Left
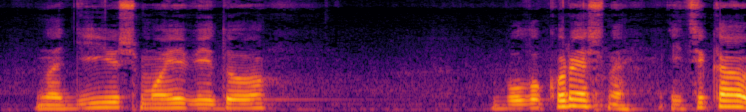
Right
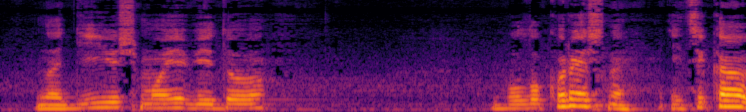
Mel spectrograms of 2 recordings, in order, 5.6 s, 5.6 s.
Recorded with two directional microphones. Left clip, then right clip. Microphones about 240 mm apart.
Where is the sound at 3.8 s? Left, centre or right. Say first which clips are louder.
Left 7 dB; centre.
